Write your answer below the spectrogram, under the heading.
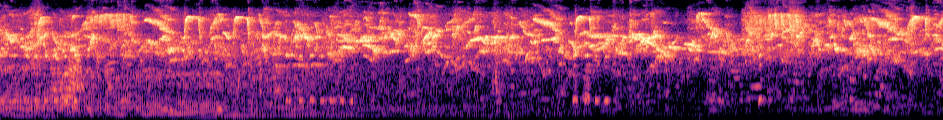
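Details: Oriental magpie-robin performing in Palangkaraya, Central Kalimantan, delivering a dense, continuous stream of rapid, varied whistles and chattering phrases with barely a pause; soft voices murmur in the background.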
